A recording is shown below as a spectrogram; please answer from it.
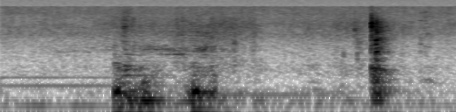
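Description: The last acoustic guitar chord dies away, then a short low murmur and, just before the end, a single sharp knock as the guitar is handled.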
